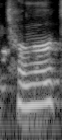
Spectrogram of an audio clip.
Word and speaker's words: Turner: I always say that Lana is spelled with an H, L-A-H-N-A. Otherwise, backwards, it would spell anal. So it's just Lana, L-A-H-N-A, Turner, T-U-R-N-E-R.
